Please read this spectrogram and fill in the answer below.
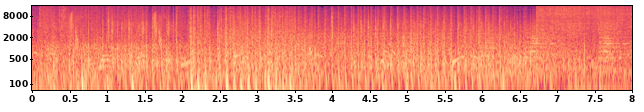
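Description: Dense, rapid gunfire: machine-gun fire in quick succession, heard as a recorded sound effect.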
